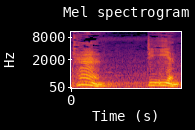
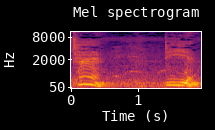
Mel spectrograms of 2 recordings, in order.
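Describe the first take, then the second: The two takes are said the same way.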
